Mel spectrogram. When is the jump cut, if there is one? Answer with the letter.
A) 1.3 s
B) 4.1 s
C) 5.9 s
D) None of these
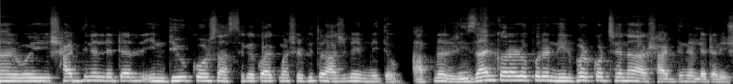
B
